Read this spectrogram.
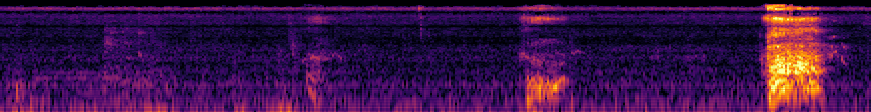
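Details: Dog described as struggling to breathe gives a few rough, airy coughing bursts, the last one loud: a wheezing cough.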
